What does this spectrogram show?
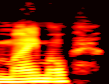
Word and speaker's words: MIMO: well most people say my mo I like to say me mo it sounds cooler like Finding Nemo what it is is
